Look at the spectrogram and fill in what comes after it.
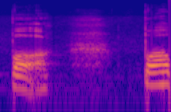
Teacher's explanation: प प बोलते हैं तो हमारा ओट से ओट सट जाता है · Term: ओष्ठ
